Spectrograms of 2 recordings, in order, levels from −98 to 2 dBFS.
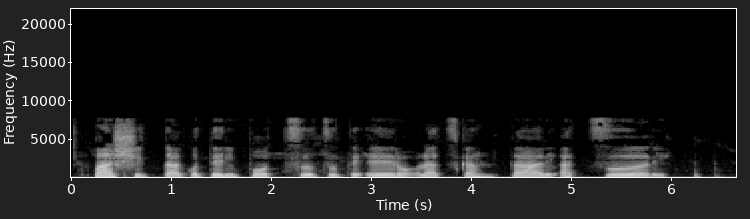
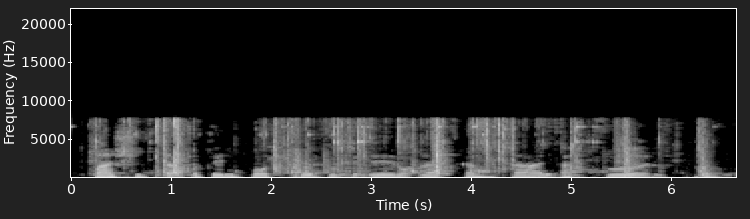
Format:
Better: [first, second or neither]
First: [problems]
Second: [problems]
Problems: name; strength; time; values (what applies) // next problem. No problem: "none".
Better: first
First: none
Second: noise reduction (classical method Wiener filter)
